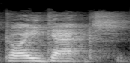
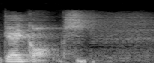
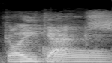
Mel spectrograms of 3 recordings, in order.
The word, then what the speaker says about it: Gygax: pronunciations of Gary Gygax Gygax is how my family pronounces my name although in the proper Swiss it was originally pronounced giggles but Gygax is how my name is pronounced oh I Yoon is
